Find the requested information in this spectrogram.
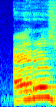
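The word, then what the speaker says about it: heiress: सी is dash एरेस, एरेस जो होगा उत्तराधिकारी के लिए, टू द थ्रोन, तो यहाँ पर ई से एच साइलेंट हो जाता है, सो एन का यूज हो जाएगा।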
